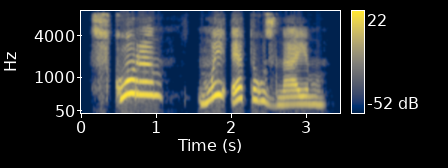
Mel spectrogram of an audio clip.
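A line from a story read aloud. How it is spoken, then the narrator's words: Pleasant voice. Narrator (Russian): приятным голосом произнес Слоун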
